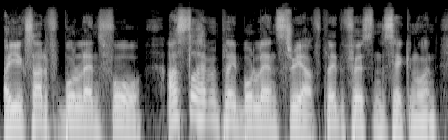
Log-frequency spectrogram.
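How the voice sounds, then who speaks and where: South african guy streaming, mid pitch, chatting to viewers all chummy and informal, really dry sound. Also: quick pace, a little mellow, no room sound. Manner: chummy, informal, calls viewers bro and friend. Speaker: livestream host. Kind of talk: casual livestream chat, reading out and answering viewer comments.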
